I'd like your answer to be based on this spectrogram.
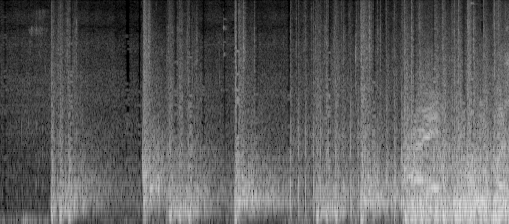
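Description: Rapid automatic gunfire from the online war game Foxhole comes in loud bursts roughly every second, then becomes sustained and continuous toward the end.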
